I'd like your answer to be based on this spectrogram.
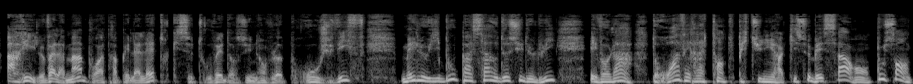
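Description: Brief: male audiobook reader, husky and dry close sound, lively swings into character voices. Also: medium pitch, dry recording. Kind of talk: storytelling narration.

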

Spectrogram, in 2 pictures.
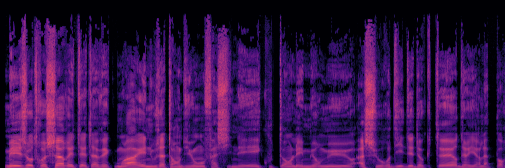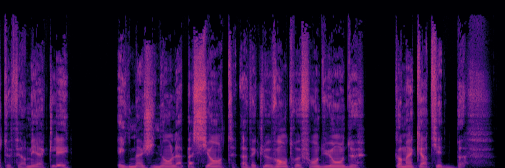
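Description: A man narrating a memoir as an audiobook, with expressive, lively storytelling. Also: on the low side, moderate pace, dry recording, studio quality.

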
